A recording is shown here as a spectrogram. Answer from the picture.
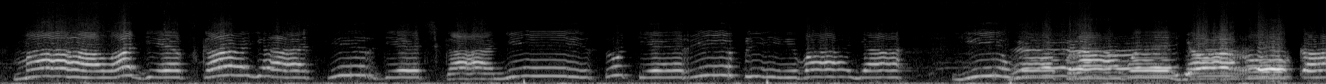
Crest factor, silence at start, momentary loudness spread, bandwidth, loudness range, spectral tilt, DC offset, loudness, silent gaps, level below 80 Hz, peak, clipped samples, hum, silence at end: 18 dB; 0 s; 14 LU; over 20 kHz; 9 LU; -5.5 dB/octave; under 0.1%; -21 LUFS; none; -42 dBFS; -2 dBFS; under 0.1%; none; 0 s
